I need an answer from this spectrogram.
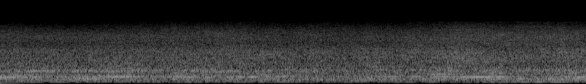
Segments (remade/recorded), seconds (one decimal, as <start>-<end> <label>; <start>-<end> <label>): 0.0-5.9 recorded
